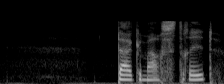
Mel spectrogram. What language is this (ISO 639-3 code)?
swe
